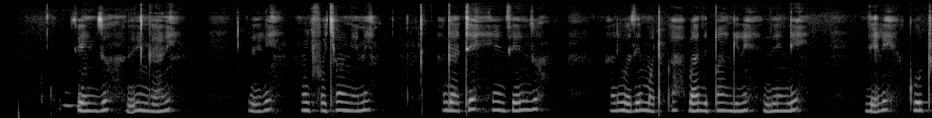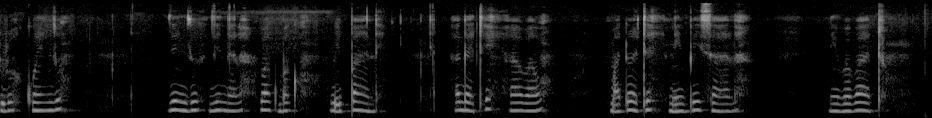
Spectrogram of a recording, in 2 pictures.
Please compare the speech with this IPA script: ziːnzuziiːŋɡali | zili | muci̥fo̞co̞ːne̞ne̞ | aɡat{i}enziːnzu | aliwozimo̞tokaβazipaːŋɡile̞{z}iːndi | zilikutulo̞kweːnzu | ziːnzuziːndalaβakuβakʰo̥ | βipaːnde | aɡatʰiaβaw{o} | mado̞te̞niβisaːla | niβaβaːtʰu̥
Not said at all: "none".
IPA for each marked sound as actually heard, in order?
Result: i, z, o

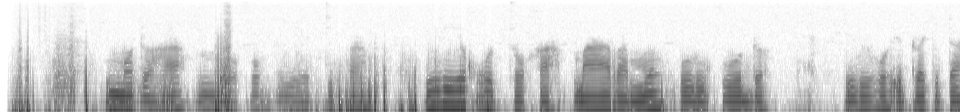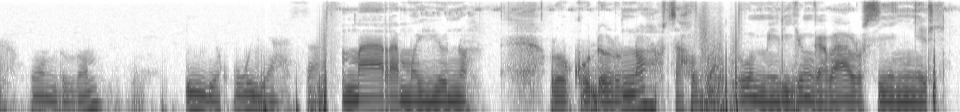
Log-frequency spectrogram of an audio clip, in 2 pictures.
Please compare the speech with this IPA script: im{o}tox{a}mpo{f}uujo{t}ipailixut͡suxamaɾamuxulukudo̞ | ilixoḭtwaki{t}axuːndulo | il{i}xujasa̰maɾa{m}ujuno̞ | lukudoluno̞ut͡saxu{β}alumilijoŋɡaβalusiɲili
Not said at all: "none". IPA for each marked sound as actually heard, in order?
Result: o, a, f, t, t, i, m, β

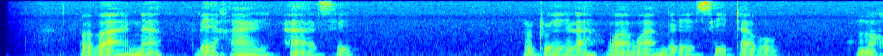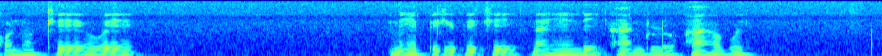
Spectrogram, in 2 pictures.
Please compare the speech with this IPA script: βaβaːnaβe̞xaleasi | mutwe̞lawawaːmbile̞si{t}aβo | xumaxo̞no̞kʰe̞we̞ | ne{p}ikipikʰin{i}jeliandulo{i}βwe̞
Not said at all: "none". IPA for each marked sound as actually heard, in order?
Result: t, p, a, a

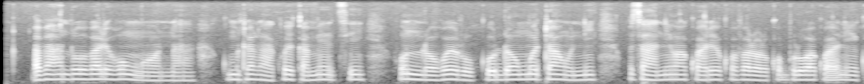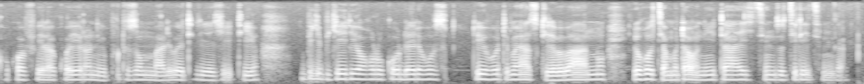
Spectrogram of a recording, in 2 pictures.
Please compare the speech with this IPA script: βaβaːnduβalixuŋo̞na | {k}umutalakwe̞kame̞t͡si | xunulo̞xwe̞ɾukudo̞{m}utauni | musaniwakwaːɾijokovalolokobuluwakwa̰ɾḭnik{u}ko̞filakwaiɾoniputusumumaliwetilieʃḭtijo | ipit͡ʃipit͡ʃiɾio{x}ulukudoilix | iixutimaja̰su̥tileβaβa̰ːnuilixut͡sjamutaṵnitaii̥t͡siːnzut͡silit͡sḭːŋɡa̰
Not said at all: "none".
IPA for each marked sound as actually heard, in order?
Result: k, m, u, x

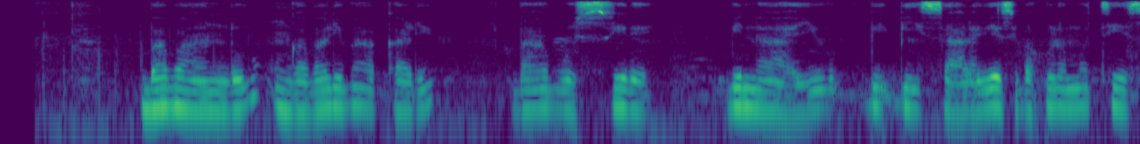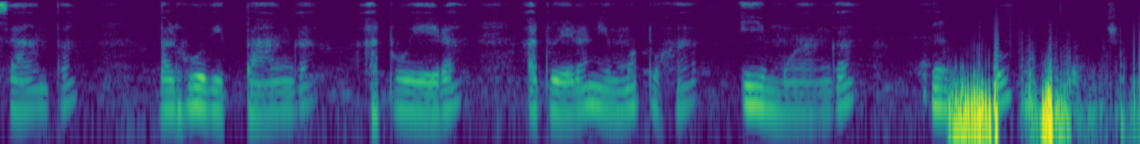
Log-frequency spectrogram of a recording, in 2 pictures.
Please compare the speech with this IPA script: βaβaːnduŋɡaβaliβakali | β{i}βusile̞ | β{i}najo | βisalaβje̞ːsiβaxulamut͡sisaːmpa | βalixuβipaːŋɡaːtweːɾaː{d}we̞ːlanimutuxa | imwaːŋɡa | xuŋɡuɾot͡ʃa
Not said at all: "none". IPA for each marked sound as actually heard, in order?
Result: a, i, t

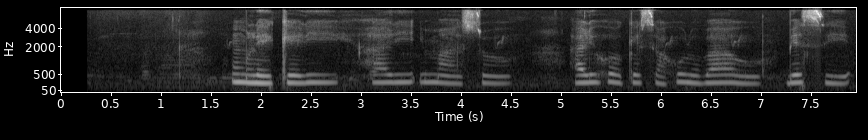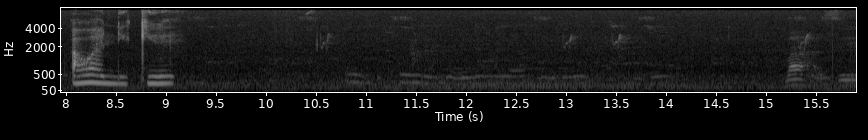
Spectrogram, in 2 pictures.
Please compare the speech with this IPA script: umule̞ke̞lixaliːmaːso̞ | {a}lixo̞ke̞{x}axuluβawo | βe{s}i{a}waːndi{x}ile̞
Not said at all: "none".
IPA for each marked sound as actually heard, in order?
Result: a, s, s, a, k

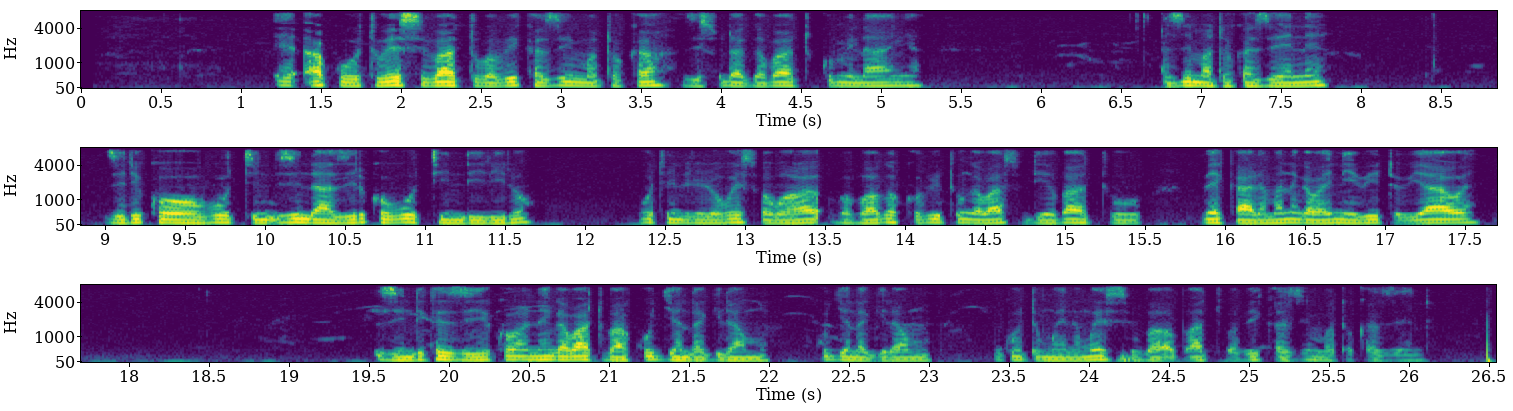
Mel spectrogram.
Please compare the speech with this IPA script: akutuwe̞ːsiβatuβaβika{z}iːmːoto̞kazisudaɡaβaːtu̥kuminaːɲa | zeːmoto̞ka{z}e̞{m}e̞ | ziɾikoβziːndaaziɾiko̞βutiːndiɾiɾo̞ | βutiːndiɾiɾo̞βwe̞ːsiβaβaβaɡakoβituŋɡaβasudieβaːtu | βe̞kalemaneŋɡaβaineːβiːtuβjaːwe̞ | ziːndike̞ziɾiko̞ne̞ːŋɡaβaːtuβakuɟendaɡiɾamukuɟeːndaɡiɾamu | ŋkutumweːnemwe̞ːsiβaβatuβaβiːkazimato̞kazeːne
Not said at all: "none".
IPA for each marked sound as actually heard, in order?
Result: z, z, n

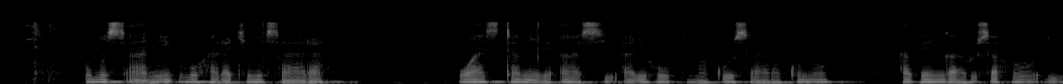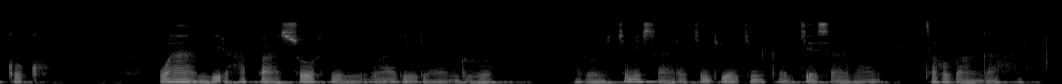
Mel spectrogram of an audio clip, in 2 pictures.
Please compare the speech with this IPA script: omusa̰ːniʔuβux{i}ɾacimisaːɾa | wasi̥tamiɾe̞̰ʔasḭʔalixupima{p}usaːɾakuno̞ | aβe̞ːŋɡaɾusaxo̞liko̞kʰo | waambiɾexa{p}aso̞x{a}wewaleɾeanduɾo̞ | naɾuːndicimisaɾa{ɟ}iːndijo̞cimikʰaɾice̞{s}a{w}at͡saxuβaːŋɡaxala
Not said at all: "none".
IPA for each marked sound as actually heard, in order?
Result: a, k, p, e, c, s, β

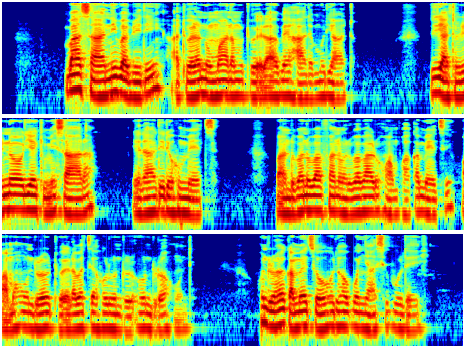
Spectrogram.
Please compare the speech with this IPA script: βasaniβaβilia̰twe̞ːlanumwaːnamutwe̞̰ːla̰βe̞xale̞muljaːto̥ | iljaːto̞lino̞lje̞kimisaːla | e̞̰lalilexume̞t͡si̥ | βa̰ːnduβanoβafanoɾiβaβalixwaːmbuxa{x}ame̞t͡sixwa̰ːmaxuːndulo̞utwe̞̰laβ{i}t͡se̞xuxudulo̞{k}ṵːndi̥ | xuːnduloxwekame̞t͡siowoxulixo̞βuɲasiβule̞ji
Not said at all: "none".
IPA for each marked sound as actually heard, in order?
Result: k, a, x

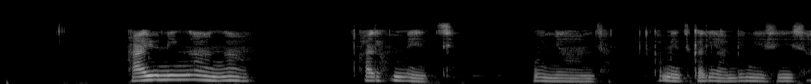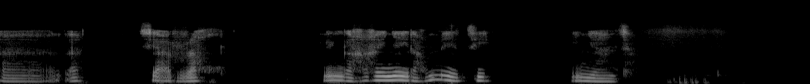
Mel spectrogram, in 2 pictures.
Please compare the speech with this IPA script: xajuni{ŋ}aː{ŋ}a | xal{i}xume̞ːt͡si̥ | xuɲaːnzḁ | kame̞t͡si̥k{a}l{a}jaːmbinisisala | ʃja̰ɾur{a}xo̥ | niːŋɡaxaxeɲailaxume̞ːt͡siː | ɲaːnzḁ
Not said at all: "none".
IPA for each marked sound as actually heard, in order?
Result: ŋ, ŋ, i, a, i, a

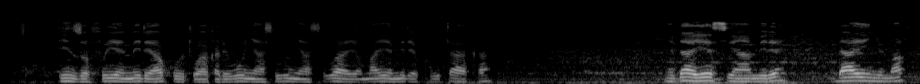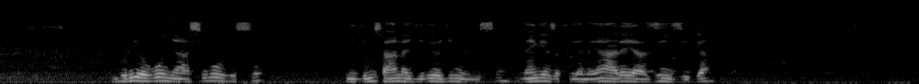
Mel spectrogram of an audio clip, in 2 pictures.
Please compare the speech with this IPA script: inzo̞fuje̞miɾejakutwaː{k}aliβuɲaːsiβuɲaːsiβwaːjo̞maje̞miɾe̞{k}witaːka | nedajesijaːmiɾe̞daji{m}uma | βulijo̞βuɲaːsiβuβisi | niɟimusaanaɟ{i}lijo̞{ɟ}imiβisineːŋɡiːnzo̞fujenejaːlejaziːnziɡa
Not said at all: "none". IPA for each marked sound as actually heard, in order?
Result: k, k, ɲ, i, ɟ

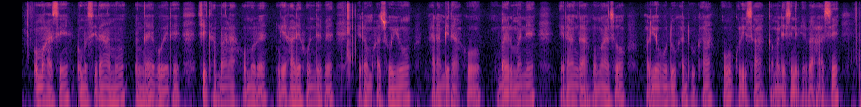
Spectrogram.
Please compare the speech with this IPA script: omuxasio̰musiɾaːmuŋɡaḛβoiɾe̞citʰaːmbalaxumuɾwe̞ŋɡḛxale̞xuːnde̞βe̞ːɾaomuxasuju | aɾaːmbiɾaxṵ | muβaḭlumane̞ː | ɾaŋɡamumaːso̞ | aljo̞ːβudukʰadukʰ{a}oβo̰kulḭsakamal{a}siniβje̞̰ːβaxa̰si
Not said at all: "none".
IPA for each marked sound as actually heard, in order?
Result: a, e

